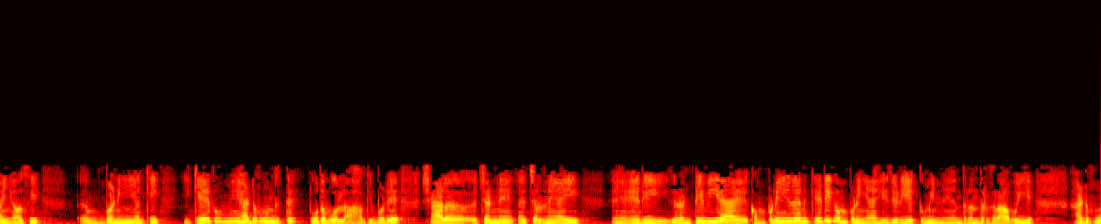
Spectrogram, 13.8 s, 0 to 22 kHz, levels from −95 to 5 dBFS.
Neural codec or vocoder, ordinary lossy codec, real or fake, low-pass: vocoder, 44.1 kHz, 128 mel bands every 512 samples, BigVGAN v2; MP3, 24 kbps; fake; 7.2 kHz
